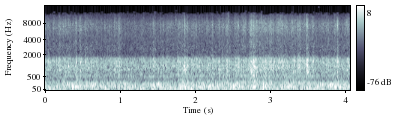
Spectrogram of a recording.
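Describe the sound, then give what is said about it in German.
A steady heavy rain shower drums and patters on plexiglass covers, heard from inside a dry basement beneath them while it pours outside, a dense continuous hiss with scattered sharper taps and no voices. “Und jetzt bin ich im Keller herunter und ihr hört jetzt mal einen heftigen Regenschauer auf meine Plexiglasabdeckungen prasseln. So hört sich das also an.”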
